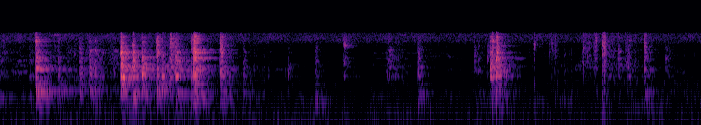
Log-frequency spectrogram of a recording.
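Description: Steel roller fairlead's rollers and pins clinking and rattling as it is handled and fitted onto a winch mount: a quick cluster of metal clicks and clanks about a second in, a sharp single clank about five seconds in, and a few lighter taps after it.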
